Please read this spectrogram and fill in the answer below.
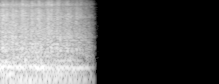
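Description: Sprintcar engine running steadily at low revs as the car rolls slowly on the dirt track; the sound cuts off suddenly about a second in.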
